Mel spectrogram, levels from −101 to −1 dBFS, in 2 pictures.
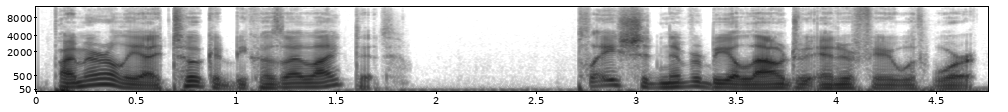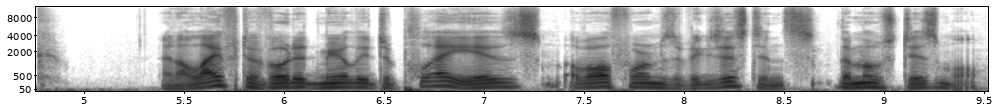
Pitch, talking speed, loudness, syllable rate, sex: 105 Hz, 210 wpm, -19 LUFS, 6.8 syllables/s, male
